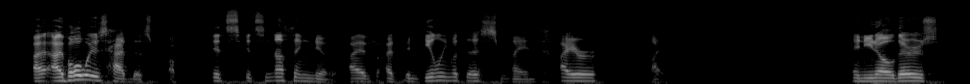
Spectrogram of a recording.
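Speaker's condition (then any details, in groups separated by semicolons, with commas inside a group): No condition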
